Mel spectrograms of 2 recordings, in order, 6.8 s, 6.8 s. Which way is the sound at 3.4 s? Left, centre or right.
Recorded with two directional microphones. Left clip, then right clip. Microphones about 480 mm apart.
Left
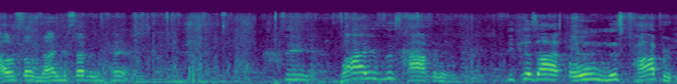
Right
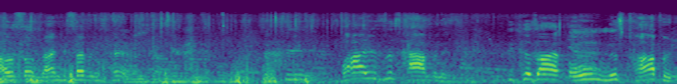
Centre.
